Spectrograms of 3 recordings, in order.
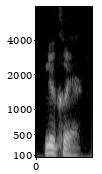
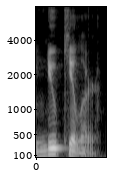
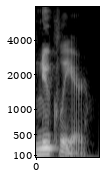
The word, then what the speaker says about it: nuclear: sometimes they will say nuclear okay instead of nuclear just say clear and put new in front of it nuclear yeah well it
